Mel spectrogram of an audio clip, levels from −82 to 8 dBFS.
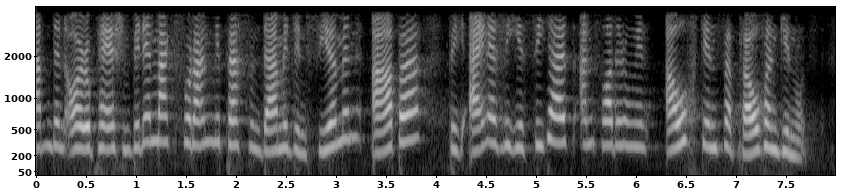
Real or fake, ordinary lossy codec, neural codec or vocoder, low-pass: fake; none; codec, 24 kHz, 0.5 kbps, DualCodec; 3.6 kHz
